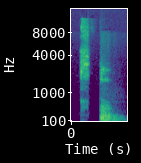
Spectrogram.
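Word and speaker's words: kill: Save রক্ষা করা, কিল, এটা সেই দেখেন, এই যে এটা কিল না, হ্যাঁ, খিল, ঠিক আছে? হিট হ্যাঁ, খিল হত্যা করা, ঠিক। লাইক পছন্দ করা, হেইট ঘৃণা স্যার করা। এটা বড় অক্ষর উচ্চারণ হবে খিল। হ্যাঁ, খিল, হ্যাঁ, খিল।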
